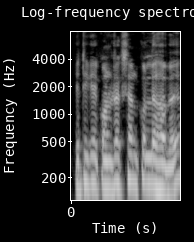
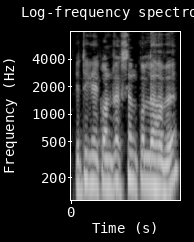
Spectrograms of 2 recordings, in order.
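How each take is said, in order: No difference in how they are said.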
